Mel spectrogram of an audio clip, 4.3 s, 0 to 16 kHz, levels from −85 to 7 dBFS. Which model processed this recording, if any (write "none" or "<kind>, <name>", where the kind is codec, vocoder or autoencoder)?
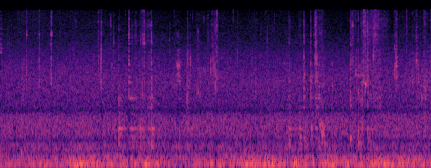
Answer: none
